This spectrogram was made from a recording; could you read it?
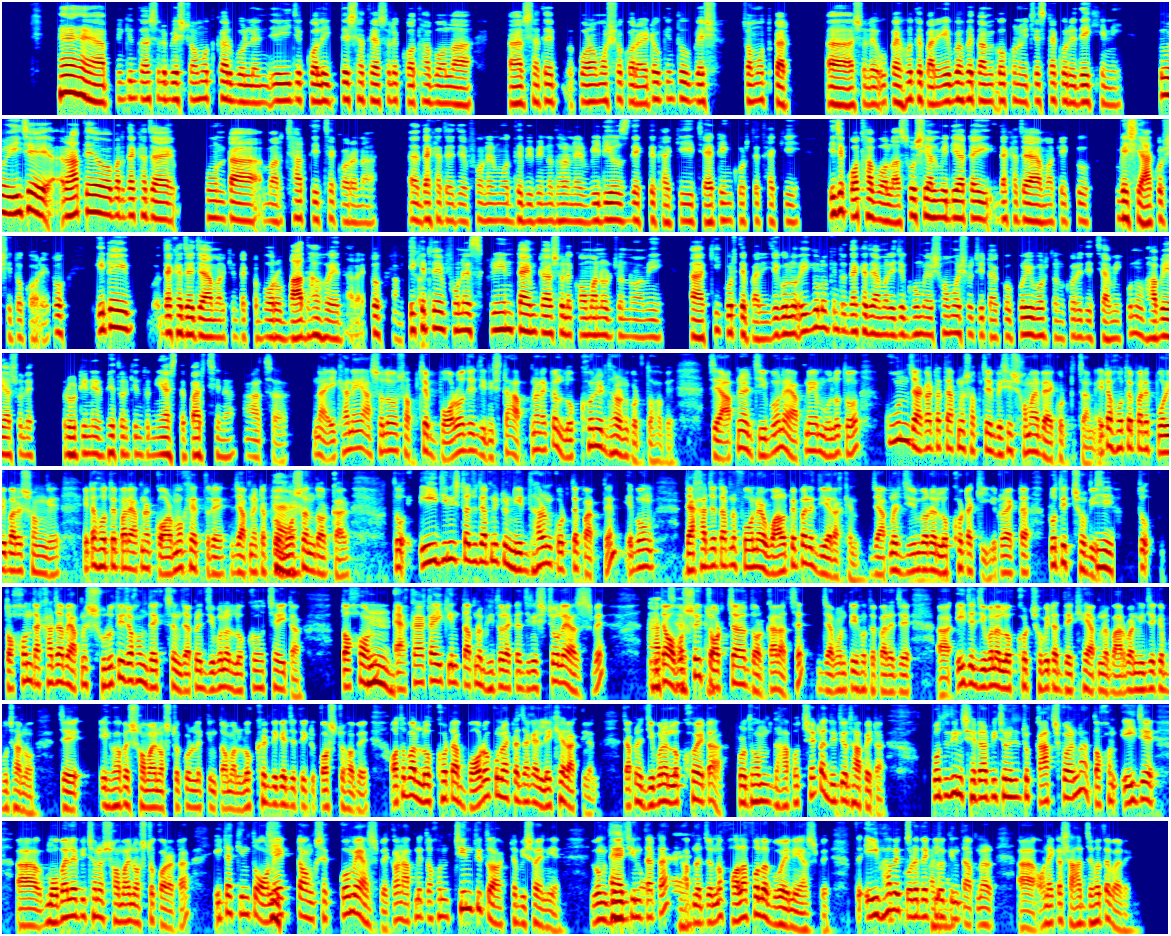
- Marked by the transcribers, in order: other background noise; other noise; tapping; in English: "promotion"; horn; "জীবনের" said as "জিমগরের"; alarm
- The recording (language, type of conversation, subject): Bengali, advice, রাতে ঘুম ঠিক রাখতে কতক্ষণ পর্যন্ত ফোনের পর্দা দেখা নিরাপদ?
